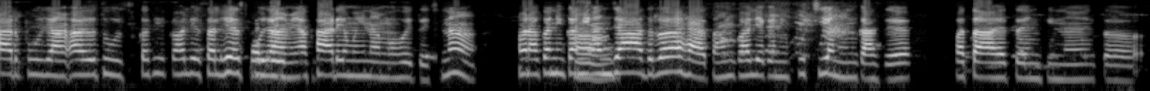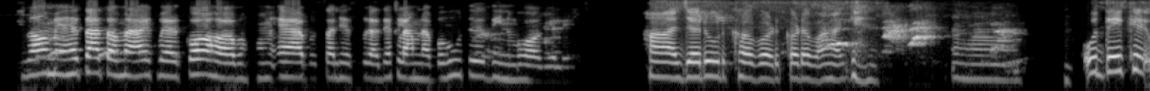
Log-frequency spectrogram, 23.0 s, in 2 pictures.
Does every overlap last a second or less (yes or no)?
yes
